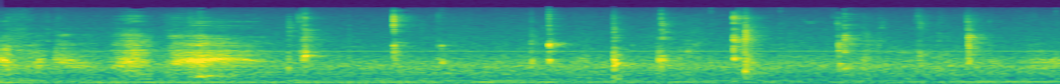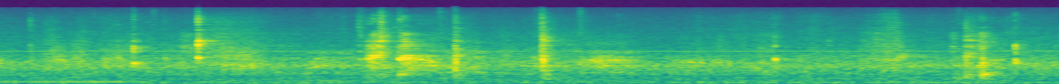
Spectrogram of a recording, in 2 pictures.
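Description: Scattered soft clicks and taps with light rustling at an irregular pace, from a person's hands meeting and brushing against a jacket while signing.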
